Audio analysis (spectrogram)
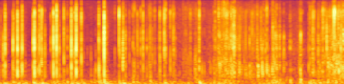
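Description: Long acrylic nails tap and scratch a small, flat, red glossy croc-embossed vinyl wallet lying on a table. Sharp, bright clicks and crinkly crackles come in quick, uneven bursts, then blend into a steadier, hissy scratching toward the end.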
